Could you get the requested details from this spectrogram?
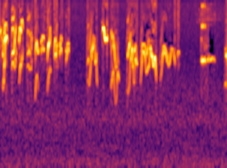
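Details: Robin, a wild bird fed daily for over a year, singing from about a foot away until given mealworms; high, rapid jumbled phrases of thin warbling and trilled notes with brief pauses.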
